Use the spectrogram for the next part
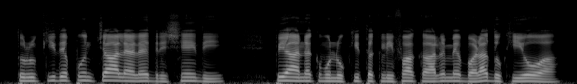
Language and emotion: Dogri, sad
